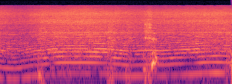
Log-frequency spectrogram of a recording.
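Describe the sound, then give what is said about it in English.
A chainsaw engine drones steadily, its buzzing harmonics wavering as it bites into wood, with brief rasping bursts of cutting and no voices. “I knew a chainsaw was coming out today.”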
